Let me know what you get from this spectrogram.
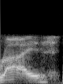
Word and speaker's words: Ryz: Yeah, we came out with the Tetra Rise. It's spelled RYZ, all capital letters, but pronounced Rise just like a rising sun.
